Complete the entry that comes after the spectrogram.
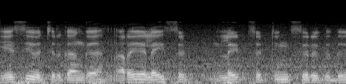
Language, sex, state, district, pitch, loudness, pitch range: Tamil, male, Tamil Nadu, Kanyakumari, 110 Hz, -16 LUFS, 105-115 Hz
